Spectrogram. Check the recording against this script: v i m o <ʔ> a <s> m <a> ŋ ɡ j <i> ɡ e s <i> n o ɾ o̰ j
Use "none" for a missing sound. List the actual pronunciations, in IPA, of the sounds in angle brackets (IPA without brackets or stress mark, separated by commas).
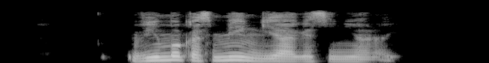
k, s, i, a, i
